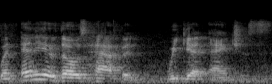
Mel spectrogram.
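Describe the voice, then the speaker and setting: A man talks at a fairly slow pace with an American accent. Audible room echo and noticeable background noise surround his voice. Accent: New York accent, less heavy than before. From New York. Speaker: public speaking club member. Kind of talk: speech.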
